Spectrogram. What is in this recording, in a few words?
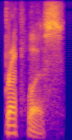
"breathless", American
